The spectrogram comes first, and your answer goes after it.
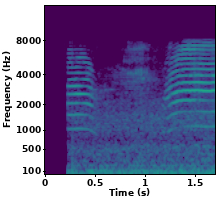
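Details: A kitten, one of several young cats at feeding time, gives a single drawn-out meow, falling and then rising again, over a low rumbling background.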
